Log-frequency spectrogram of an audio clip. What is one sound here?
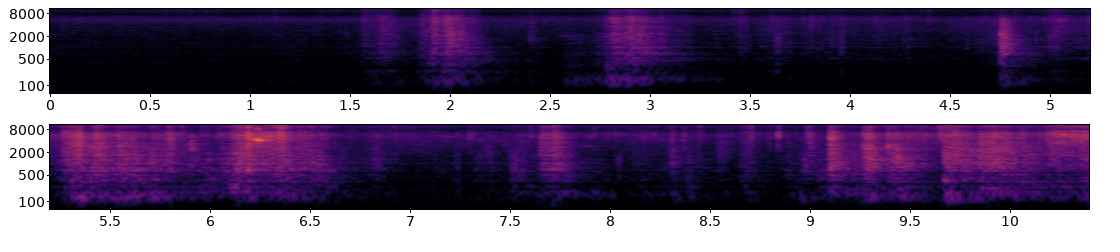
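A snake slithers over dry leaves and dirt.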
